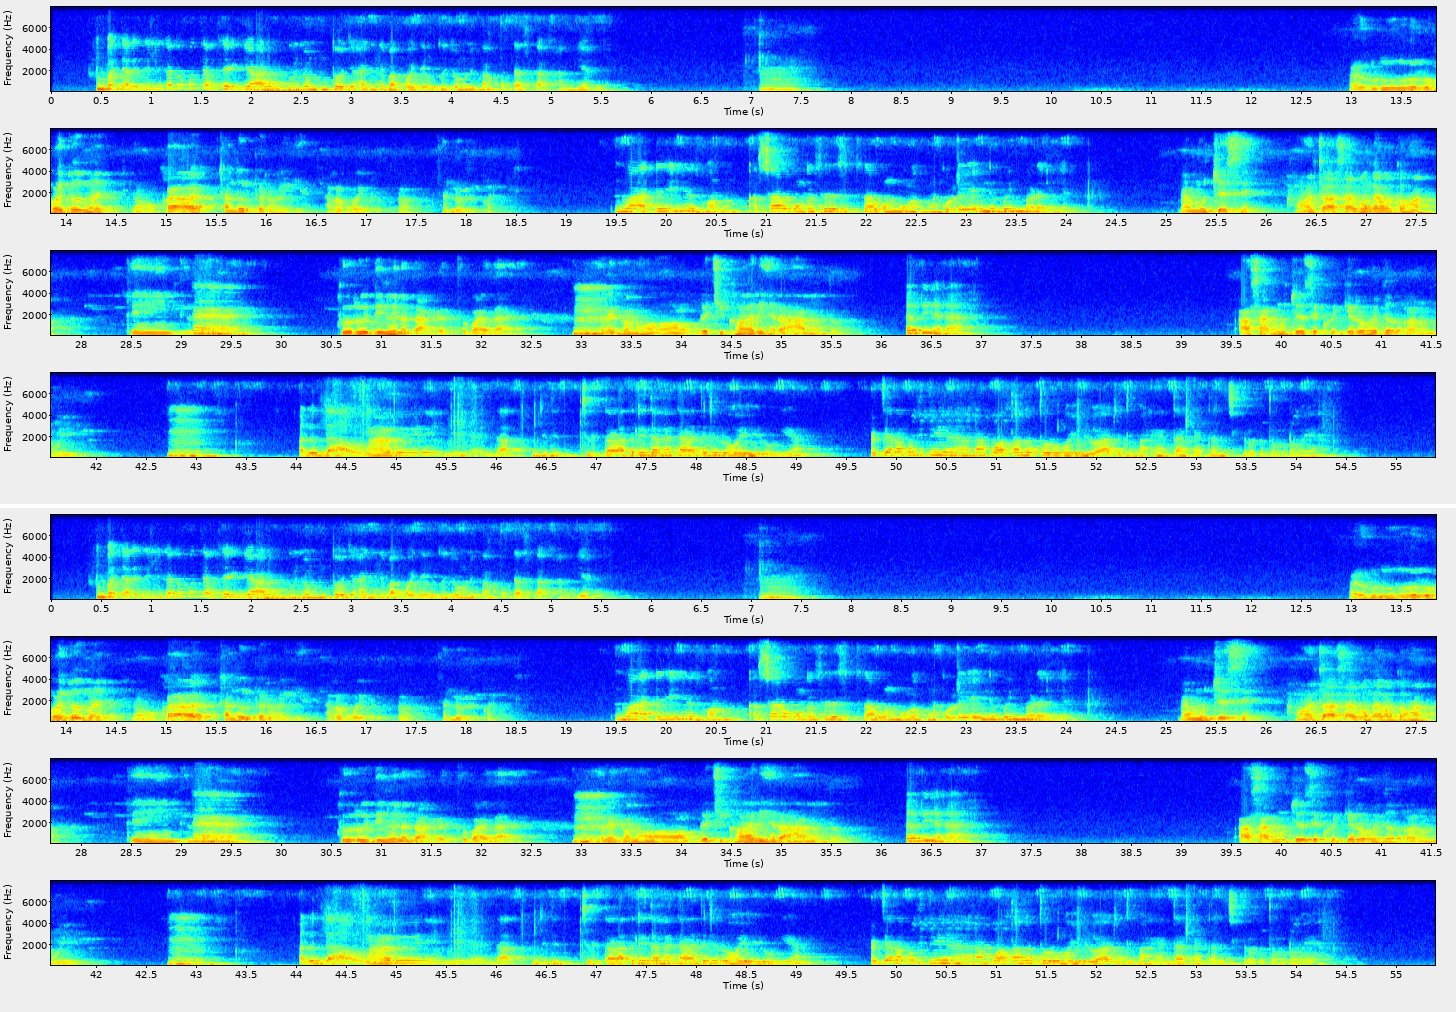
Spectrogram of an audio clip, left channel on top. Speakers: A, on the left (about 25°); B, in the centre.
A: ᱵᱟᱡᱟᱨ ᱤᱫᱤ ᱞᱮᱠᱷᱟᱱ ᱫᱚᱠᱚ ᱪᱟᱥᱮᱫ ᱜᱮᱭᱟ ᱟᱨ ᱩᱛᱩ ᱡᱚᱢ ᱦᱚᱸ ᱛᱚ ᱡᱟᱦᱟᱸᱭ ᱡᱩᱫᱤ ᱵᱟᱠᱚ ᱤᱫᱤᱭᱟ ᱩᱛᱩ ᱡᱚᱢ ᱞᱮᱠᱟ ᱦᱚᱸᱠᱚ ᱠᱟᱜ ᱠᱟᱱ ᱜᱮᱭᱟ
B: ᱦᱩᱸ ᱟᱨ ᱦᱩᱲᱩ ᱨᱚᱦᱚᱭ ᱫᱚ ᱢᱟᱱᱮ ᱚᱠᱟ ᱪᱟᱸᱫᱳ ᱨᱮᱯᱮ ᱨᱚᱦᱚᱭ ᱜᱮᱭᱟ᱾ <unintelligible>
A: ᱱᱚᱣᱟ ᱤᱭᱟᱹ ᱠᱷᱚᱱ ᱟᱥᱟᱲ ᱵᱚᱸᱜᱟ ᱥᱮ ᱥᱨᱟᱵᱚᱱ ᱵᱚᱸᱜᱟ ᱠᱷᱚᱱ ᱠᱚ ᱞᱟᱹᱭᱟ ᱤᱧ ᱫᱚ ᱵᱟᱹᱧ ᱵᱟᱲᱟᱭ ᱜᱮᱭᱟ
B: ᱚᱱᱟ ᱢᱩᱪᱟᱹᱫ ᱥᱮᱫ ᱦᱚᱜ ᱛᱚ ᱟᱥᱟᱲ ᱵᱚᱸᱜᱟ ᱢᱟᱛᱚ ᱦᱟᱸᱜ ᱛᱮᱦᱤᱧ ᱛᱤᱱᱟᱹᱜ
A: ᱦᱮᱸ
B: ᱦᱳᱭᱱᱟ ᱛᱩᱨᱩᱭ ᱫᱤᱱ ᱦᱩᱭᱱᱟ ᱫᱟᱜ ᱛᱚ ᱵᱟᱭ ᱫᱟᱜ
A: ᱦᱩᱸ
B: ᱮᱫᱟ ᱠᱷᱚᱱ ᱦᱚᱸ ᱜᱟᱹᱪᱷᱤ ᱠᱚ ᱦᱚᱸ ᱟᱹᱣᱨᱤ ᱦᱟᱨᱟᱜᱼᱟ ᱩᱱᱟᱹᱜ ᱫᱚ᱾
A: ᱟᱹᱣᱨᱤ ᱦᱟᱨᱟᱜᱼᱟ᱾
B: ᱟᱥᱟᱲ ᱢᱩᱪᱟᱹᱫ ᱥᱮᱫ ᱠᱷᱚᱱ ᱜᱮ ᱨᱚᱦᱚᱭ ᱫᱚ ᱟᱨᱚᱢᱵᱚᱭᱚᱭ
A: ᱦᱩᱸ ᱟᱫᱚ ᱫᱟᱜ
B: ᱟᱨ
A: ᱤᱭᱟᱹ ᱨᱮ ᱫᱟᱜ ᱡᱩᱫᱤ ᱛᱟᱲᱟᱛᱟᱹᱲᱤ ᱫᱟᱜᱟᱭ ᱛᱟᱲᱟᱛᱟᱲᱤ ᱨᱚᱦᱚᱭ ᱦᱩᱭᱩᱜ ᱜᱮᱭᱟ ᱟᱨ ᱪᱟᱨᱟ ᱠᱚ ᱡᱩᱫᱤ ᱦᱮᱸ ᱦᱟᱨᱟ ᱠᱚᱜᱼᱟ ᱛᱟᱦᱚᱞᱮ ᱛᱚ ᱨᱚᱦᱚᱭ ᱦᱩᱭᱩᱜᱼᱟ ᱡᱩᱫᱤ ᱵᱟᱝ ᱮ ᱫᱟᱜᱟᱭ ᱛᱟᱦᱚᱞᱮ ᱪᱤᱠᱟᱹ ᱞᱮᱠᱟᱛᱮᱢ ᱨᱚᱦᱚᱭᱟ?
